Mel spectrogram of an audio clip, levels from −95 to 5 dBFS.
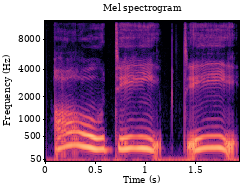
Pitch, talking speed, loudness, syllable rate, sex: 245 Hz, 95 wpm, -15 LUFS, 1.9 syllables/s, female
